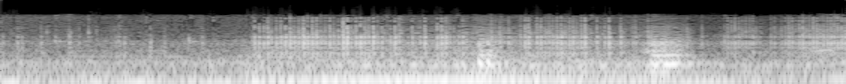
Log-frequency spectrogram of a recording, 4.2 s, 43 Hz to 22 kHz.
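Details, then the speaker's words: 2005 Chevy Silverado 4x4 standard cab, 5-speed manual, recorded in the cab while driving: rough, irregular front-end grinding that swells and fades, intermittent, more on turns. Owner suspects front differential, sticking electronic servo or a hub bearing. "now this kind of only does it when it wants to it doesn't really do it all the time seems to do it more on turns it has done on the straightaway and it has done it with different intensities"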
